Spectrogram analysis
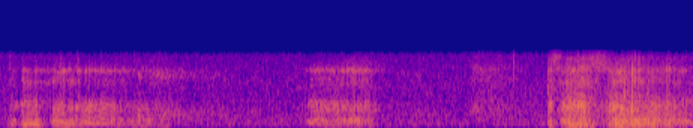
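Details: A sleeping person snores three times, loud and rattling in breathing rhythm, with quiet pauses on the out-breath: heavy snoring.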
